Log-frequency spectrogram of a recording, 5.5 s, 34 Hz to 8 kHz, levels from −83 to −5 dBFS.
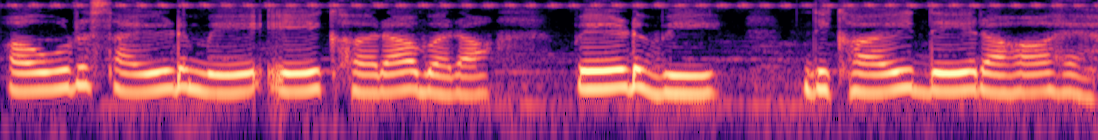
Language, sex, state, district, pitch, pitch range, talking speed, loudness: Hindi, female, Uttar Pradesh, Saharanpur, 230 Hz, 220-240 Hz, 130 wpm, -15 LUFS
